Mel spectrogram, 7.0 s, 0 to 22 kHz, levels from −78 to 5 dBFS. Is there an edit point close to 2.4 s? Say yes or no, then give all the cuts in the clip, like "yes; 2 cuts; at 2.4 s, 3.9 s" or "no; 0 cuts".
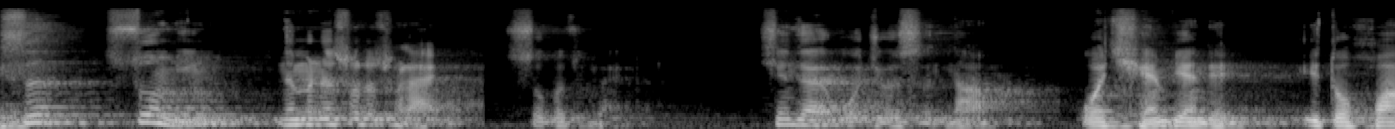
yes; 2 cuts; at 2.4 s, 5.3 s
